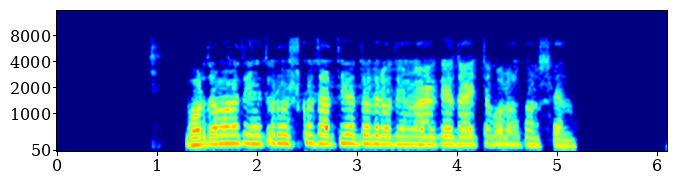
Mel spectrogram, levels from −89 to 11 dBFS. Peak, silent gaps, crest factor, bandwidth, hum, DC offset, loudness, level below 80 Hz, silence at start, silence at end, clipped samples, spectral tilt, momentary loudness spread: -6 dBFS; none; 18 dB; 7.2 kHz; none; under 0.1%; -23 LUFS; -68 dBFS; 1.3 s; 0.9 s; under 0.1%; -8 dB/octave; 10 LU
